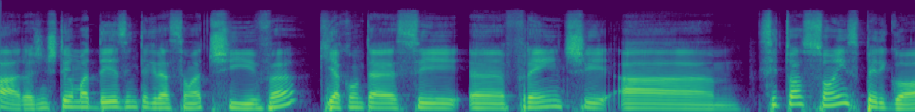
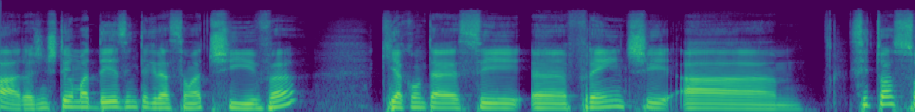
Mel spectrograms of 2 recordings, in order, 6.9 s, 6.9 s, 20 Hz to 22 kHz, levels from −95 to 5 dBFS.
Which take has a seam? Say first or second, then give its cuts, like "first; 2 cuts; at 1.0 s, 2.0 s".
first; 2 cuts; at 2.3 s, 5.6 s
